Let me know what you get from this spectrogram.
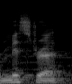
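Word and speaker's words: Mystara: tower of doom and shadow over mystra that's how you pronounce it uh he's probably too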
